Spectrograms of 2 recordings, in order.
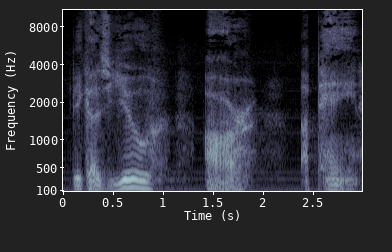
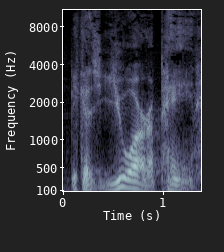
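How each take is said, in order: First: "you... are... a pain" with long pauses, fading; word-by-word exasperation. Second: "Because you are a pain" in one run; voiced, understated acted grievance; exasperated complaint. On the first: Acted. David repeating his complaint in prayer, pointedly spaced out. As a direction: drop to a near whisper by "a pain". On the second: David complaining in prayer about his enemies, exasperated.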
